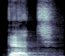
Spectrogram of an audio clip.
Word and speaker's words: catch: ক্যাচ, CATCH, ক্যাচ, এখানেও টিটা উচ্চারণ হবে না।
